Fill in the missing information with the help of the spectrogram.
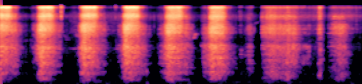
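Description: Shelled maize kernels being winnowed in a woven basket: each toss and catch gives a rattling shush of grain landing, about every two-thirds of a second, six times, then softer shuffling near the end. The grain is being cleaned of husk and dirt before milling.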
